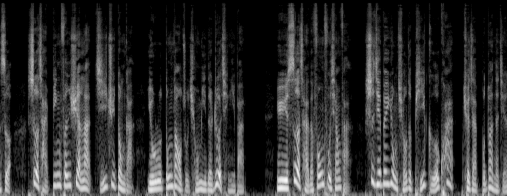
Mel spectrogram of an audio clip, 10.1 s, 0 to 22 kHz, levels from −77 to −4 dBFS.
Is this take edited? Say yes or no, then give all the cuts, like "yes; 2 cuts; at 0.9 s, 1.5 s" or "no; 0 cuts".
no; 0 cuts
